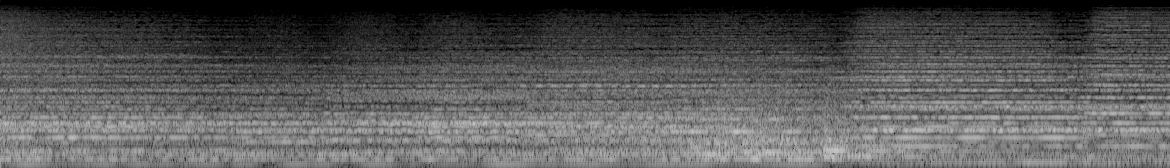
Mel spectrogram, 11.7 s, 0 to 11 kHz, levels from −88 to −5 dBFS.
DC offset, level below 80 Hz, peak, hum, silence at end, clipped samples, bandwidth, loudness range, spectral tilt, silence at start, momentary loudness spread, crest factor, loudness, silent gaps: under 0.1%; -48 dBFS; -16 dBFS; none; 0 s; under 0.1%; 10 kHz; 4 LU; -5.5 dB/octave; 0 s; 5 LU; 14 dB; -31 LUFS; none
